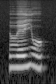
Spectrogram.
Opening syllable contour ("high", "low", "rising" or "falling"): rising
